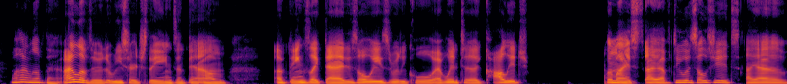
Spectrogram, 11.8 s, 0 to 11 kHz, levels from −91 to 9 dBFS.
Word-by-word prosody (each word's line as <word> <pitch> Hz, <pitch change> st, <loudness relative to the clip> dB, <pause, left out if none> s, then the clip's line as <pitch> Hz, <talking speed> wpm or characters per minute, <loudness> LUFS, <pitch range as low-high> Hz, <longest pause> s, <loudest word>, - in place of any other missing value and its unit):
Well, 275 Hz, +2 st, -2 dB
I 300 Hz, -1 st, -1 dB
love 260 Hz, -4 st, -1 dB
that. 170 Hz, -4 st, -5 dB
I 275 Hz, +8 st, +6 dB
love 275 Hz, -9 st, +4 dB
doing 180 Hz, -1 st, -1 dB
the -, -, -3 dB
research 195 Hz, -2 st, -1 dB
things 175 Hz, +1 st, -1 dB
and 175 Hz, 0 st, -4 dB
the, -, -, -4 dB
um 175 Hz, -1 st, -1 dB, 0.7 s
of 205 Hz, -1 st, +1 dB
things 195 Hz, +1 st, +2 dB
like 190 Hz, -1 st, +1 dB
that. 180 Hz, +1 st, +5 dB
It's 195 Hz, +1 st, -3 dB
always 200 Hz, -1 st, +2 dB
really 180 Hz, -2 st, -2 dB
cool. 185 Hz, 0 st, -4 dB
I 185 Hz, -, 0 dB
went 200 Hz, 0 st, 0 dB
to 185 Hz, -2 st, -2 dB
college 205 Hz, +1 st, 0 dB, 1.2 s
for 215 Hz, -1 st, +2 dB
my 200 Hz, -2 st, +4 dB
s 185 Hz, 0 st, -6 dB
I 210 Hz, -1 st, +4 dB
have 200 Hz, 0 st, -3 dB
2 250 Hz, +3 st, -2 dB
associates. 230 Hz, -1 st, -4 dB
I 200 Hz, 0 st, -1 dB
have 195 Hz, -1 st, 0 dB
195 Hz, 175 wpm, -22 LUFS, 185-210 Hz, 1.2 s, I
